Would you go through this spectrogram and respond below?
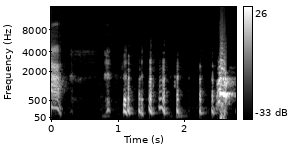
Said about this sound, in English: What are you even barking at? He's barking at a removable object, which is the thing.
